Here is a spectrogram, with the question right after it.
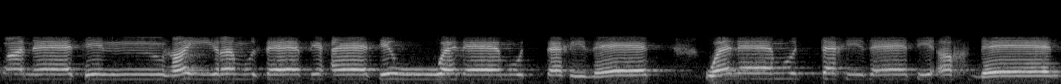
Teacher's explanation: يعني إخفاء ما عند الغين وإخفاء عند الخاء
